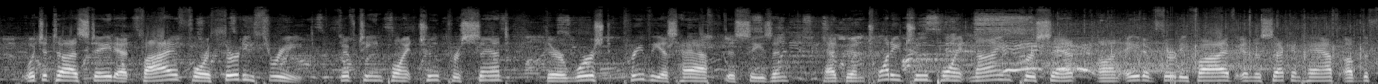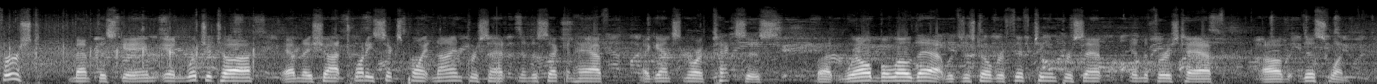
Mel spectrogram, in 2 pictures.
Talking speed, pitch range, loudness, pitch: 125 wpm, 150-185 Hz, -14 LUFS, 170 Hz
